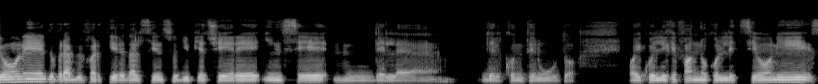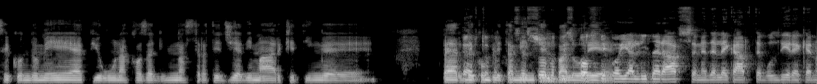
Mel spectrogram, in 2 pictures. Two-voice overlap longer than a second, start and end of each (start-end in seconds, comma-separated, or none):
12.8-14.4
